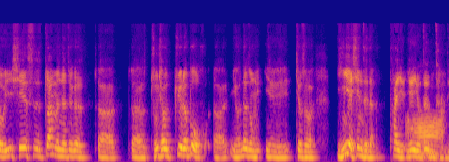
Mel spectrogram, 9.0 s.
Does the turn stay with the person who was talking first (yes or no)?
no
